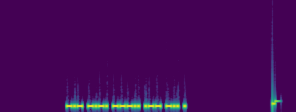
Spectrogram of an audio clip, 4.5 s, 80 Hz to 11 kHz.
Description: Morse code, heard as a keyed tone, about 42 wpm, 700 Hz. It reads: KC8WDE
